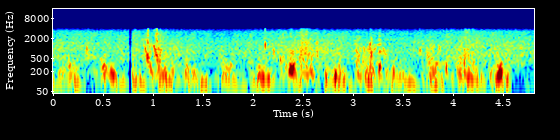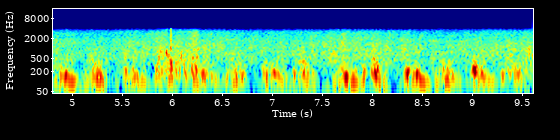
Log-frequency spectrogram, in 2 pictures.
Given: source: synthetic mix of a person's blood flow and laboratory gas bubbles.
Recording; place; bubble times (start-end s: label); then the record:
Doppler ultrasound of blood flow; precordium
0.00-0.02 s: bubbles
0.32-0.39 s: bubbles
0.90-1.26 s: bubbles
2.11-2.32 s: bubbles
2.36-2.71 s: bubbles
2.84-2.92 s: bubbles
3.02-3.49 s: bubbles
3.66-3.70 s: bubbles
3.73-3.81 s: bubbles
3.85-4.25 s: bubbles
5.84-6.31 s: bubbles
9.50-9.62 s: bubbles
From the record:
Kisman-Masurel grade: 221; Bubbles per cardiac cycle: several, 3 to 8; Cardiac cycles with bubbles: 10 to 50%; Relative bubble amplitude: barely perceptible (0.100 to 0.250); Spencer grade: 2 (many but less than half of the cardiac periods contain bubble signals, singularly or in groups); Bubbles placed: anywhere in the cardiac cycle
